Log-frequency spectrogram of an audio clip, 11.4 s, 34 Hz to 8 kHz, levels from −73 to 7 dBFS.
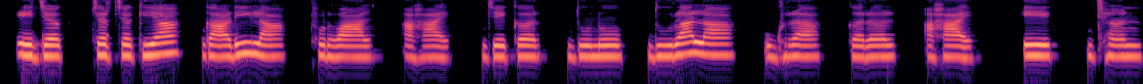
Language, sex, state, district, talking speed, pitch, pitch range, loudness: Surgujia, female, Chhattisgarh, Sarguja, 85 wpm, 210 Hz, 205-220 Hz, -16 LUFS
